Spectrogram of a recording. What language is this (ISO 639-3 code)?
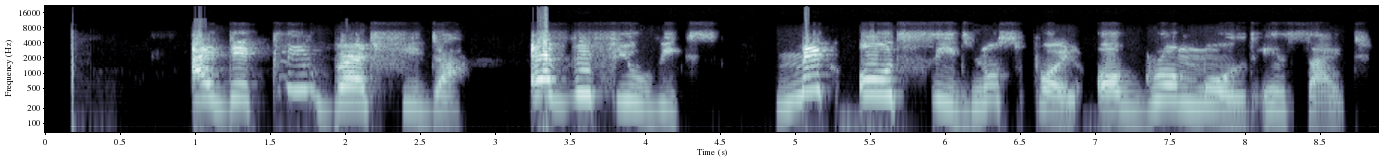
pcm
